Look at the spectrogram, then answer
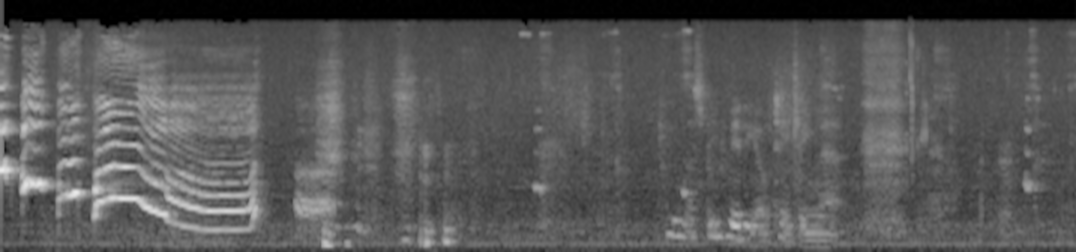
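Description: A corgi puppy opens with quick rising yips, then draws out a long, tonal whine that slides from high to low over about two seconds. Soft human speech follows in a small room.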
